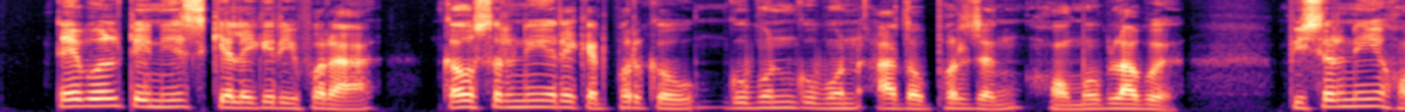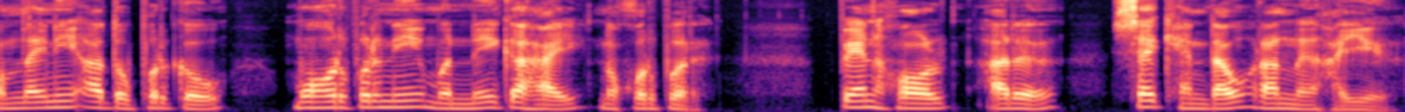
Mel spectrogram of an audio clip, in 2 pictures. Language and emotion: Bodo, neutral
